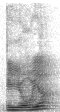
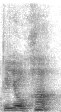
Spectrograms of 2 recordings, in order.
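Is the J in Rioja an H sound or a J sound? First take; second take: J sound; H sound. First: The J is said as an English J. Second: The J is said as an H. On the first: The speaker calls it wrong. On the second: The speaker calls it right. "The J is a H"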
